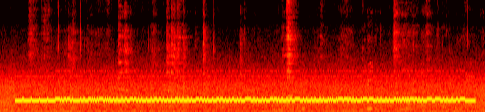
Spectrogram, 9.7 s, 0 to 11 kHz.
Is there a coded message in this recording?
Yes: RTTY (45.45 baud, 170 Hz shift) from 0.3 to 9.5 s, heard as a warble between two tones, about 1270 Hz centre, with radio static and the noise of a crowd indoors. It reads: 4362 1817 7025 2563 3944 5575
